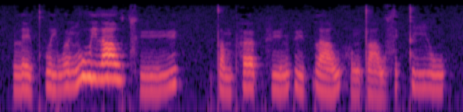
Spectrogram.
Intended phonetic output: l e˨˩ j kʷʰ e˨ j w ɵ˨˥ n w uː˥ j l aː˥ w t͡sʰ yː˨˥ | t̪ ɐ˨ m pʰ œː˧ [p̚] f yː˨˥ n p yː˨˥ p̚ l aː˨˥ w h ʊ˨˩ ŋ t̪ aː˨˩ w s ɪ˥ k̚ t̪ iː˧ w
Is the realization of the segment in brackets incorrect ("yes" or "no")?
no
